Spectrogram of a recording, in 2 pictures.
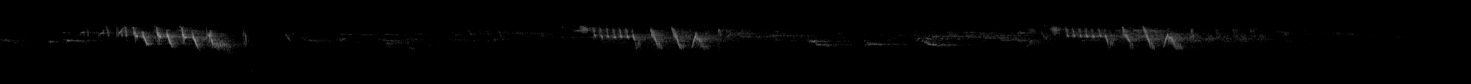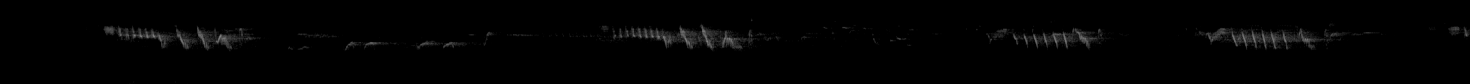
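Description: Songbird singing: about seven high, rapid trilled phrases, each about a second long and a few seconds apart, with softer chirps between.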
